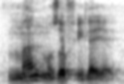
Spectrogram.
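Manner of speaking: ordinary talk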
